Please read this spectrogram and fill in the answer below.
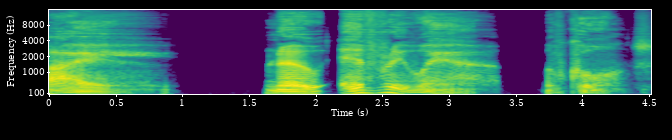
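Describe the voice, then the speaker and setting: A man puts on a raspy character voice at a very deep, low pitch. He speaks at a very slow pace with very wide pitch swings. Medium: read story. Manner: terse, polite.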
